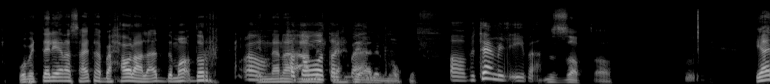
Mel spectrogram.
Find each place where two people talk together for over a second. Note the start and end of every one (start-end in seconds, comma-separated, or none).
2.6-3.9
